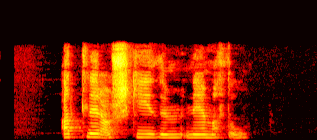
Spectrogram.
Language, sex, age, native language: Icelandic, female, 10, Icelandic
